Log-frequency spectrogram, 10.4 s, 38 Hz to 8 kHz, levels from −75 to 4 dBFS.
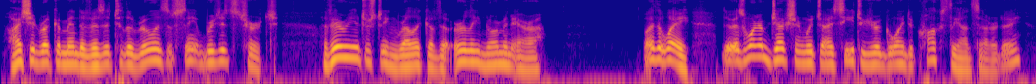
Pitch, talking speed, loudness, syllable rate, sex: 140 Hz, 220 wpm, -18 LUFS, 6.9 syllables/s, male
